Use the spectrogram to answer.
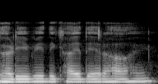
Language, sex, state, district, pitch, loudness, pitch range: Hindi, male, Jharkhand, Ranchi, 125 Hz, -14 LUFS, 125-130 Hz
